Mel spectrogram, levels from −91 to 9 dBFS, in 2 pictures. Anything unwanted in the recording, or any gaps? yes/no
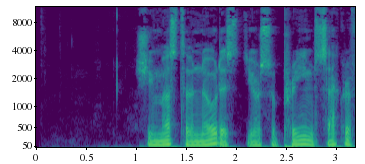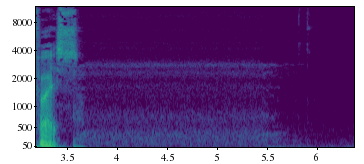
no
